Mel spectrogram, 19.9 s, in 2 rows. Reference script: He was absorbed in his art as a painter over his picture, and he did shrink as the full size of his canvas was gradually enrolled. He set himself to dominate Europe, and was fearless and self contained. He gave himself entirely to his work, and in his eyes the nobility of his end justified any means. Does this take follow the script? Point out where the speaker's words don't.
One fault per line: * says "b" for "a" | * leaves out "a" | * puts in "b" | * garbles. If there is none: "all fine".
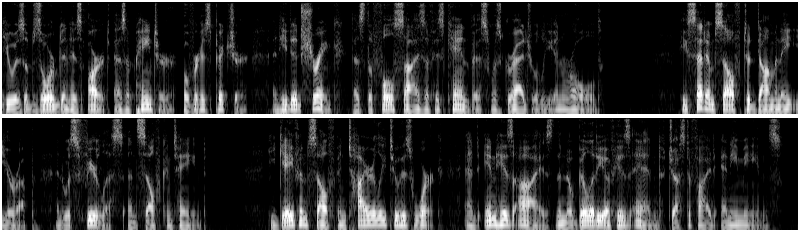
all fine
